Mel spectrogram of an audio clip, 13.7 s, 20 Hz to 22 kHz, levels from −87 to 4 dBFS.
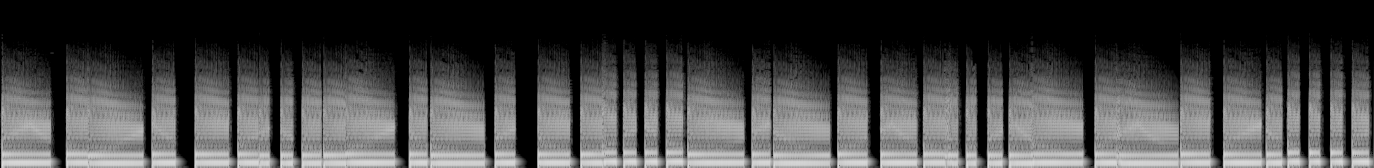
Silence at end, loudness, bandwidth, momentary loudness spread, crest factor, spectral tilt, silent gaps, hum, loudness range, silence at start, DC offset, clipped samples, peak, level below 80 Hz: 0 s; -15 LUFS; 5.2 kHz; 2 LU; 14 dB; -9.5 dB/octave; 1.89-1.93 s, 5.30-5.36 s; none; 0 LU; 0 s; 0.1%; under 0.1%; 0 dBFS; -30 dBFS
